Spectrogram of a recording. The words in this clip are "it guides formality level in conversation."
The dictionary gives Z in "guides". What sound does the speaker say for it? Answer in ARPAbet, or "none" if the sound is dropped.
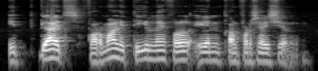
S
